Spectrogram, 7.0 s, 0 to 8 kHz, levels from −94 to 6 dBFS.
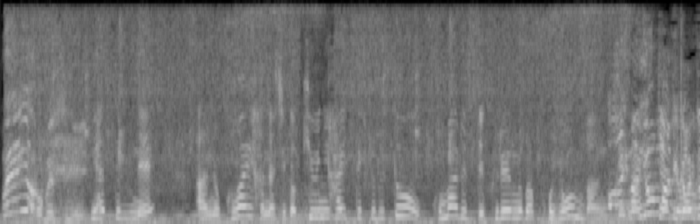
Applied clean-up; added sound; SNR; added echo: none; Drip / Rain + Engine; 12 dB; none.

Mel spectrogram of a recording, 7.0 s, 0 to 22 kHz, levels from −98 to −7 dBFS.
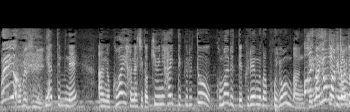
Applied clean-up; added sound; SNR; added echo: none; none; none; none.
